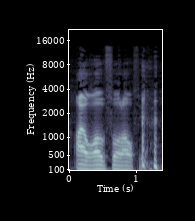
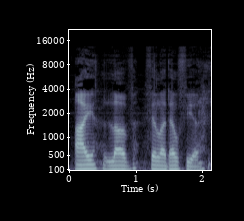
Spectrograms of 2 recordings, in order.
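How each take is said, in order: First: The L's are swallowed in the back of the throat. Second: The L's are made with the tongue at the teeth. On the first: "You'd say I love Philadelphia" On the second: "you wouldn't say I love Philadelphia"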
